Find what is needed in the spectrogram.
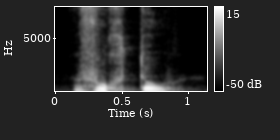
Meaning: inflection of toevoegen: 1. second/third-person singular present indicative 2. plural imperative
- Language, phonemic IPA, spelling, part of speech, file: Dutch, /ˈvuxt ˈtu/, voegt toe, verb, Nl-voegt toe.ogg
